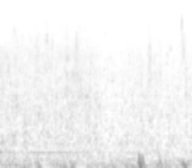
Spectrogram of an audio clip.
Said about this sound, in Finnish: Ja meri kohisee tuossa taustalla.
